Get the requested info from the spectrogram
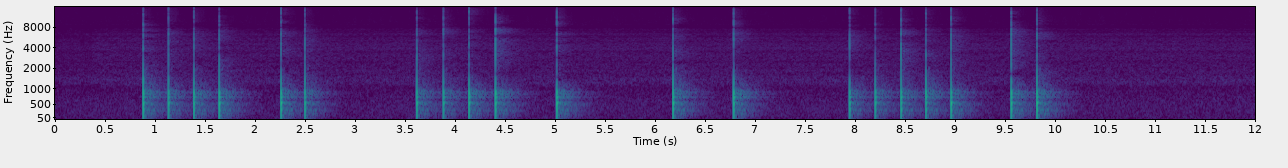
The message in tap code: RQAW

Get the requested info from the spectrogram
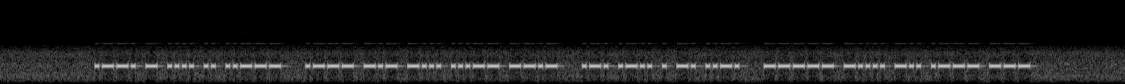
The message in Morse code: PTHI2 JKB3Q RLENF 06DJO

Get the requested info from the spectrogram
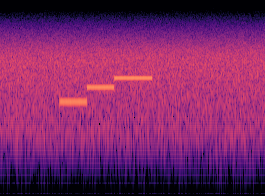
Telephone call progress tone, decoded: special information tone

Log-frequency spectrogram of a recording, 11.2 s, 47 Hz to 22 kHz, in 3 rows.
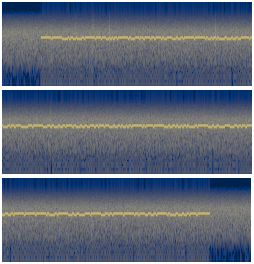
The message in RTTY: QRZ? DE VA5N K CQ DX DE ON8E ON8E K

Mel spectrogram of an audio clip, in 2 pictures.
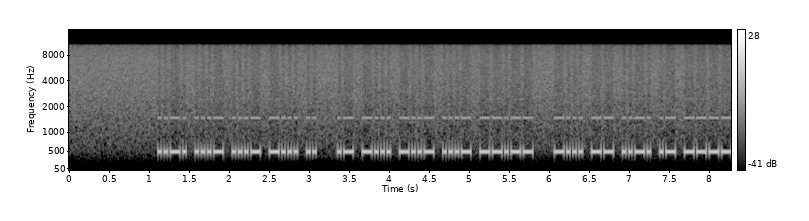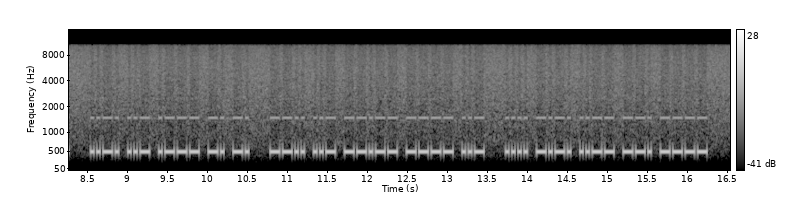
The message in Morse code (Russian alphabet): ФЖЖБИ АБЬЖЪ БМФАШ ФУЙНН ЗУЪШУ ХЦЮГШ

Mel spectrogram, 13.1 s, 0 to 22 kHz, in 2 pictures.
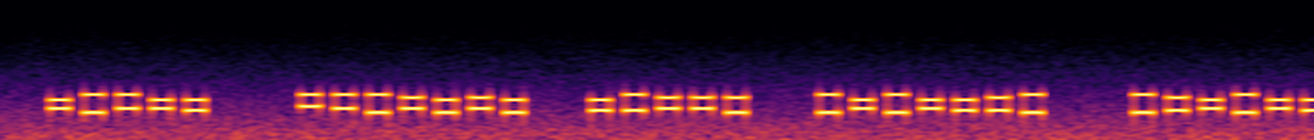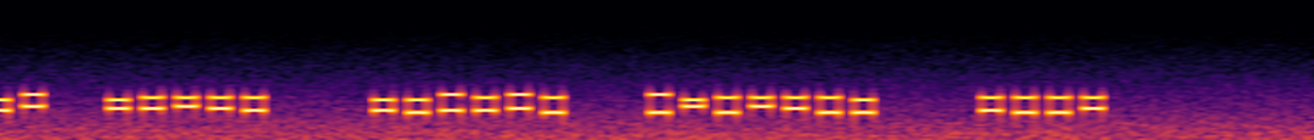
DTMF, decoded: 73974 #938181 46882 3737453 357374# 78085 416592 3*20821 5228

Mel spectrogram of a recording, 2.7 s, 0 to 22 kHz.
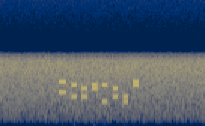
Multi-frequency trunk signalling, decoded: KP 850751 ST

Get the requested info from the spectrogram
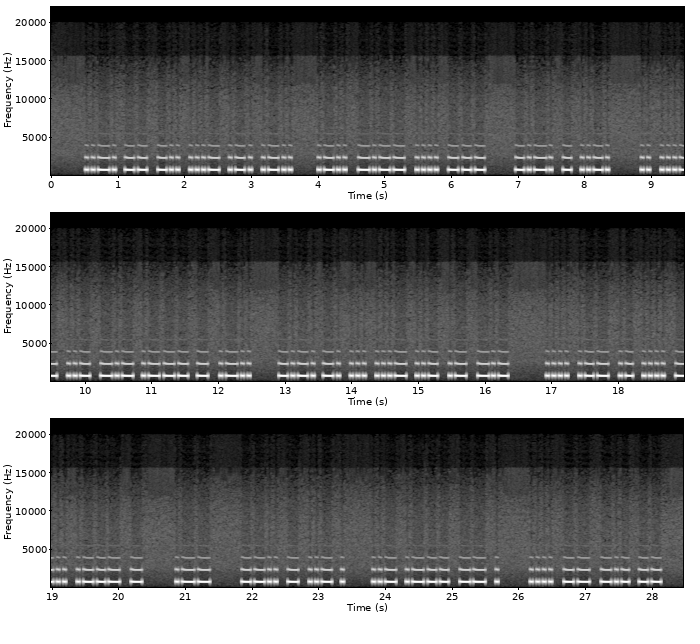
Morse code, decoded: FMDVRL LYHO CTF IVUKJTL CNSVUAK HWAHDJT W ZTUE UJME HMKM

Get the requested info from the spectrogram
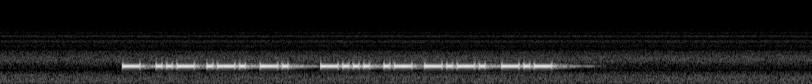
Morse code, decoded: TURN BACK

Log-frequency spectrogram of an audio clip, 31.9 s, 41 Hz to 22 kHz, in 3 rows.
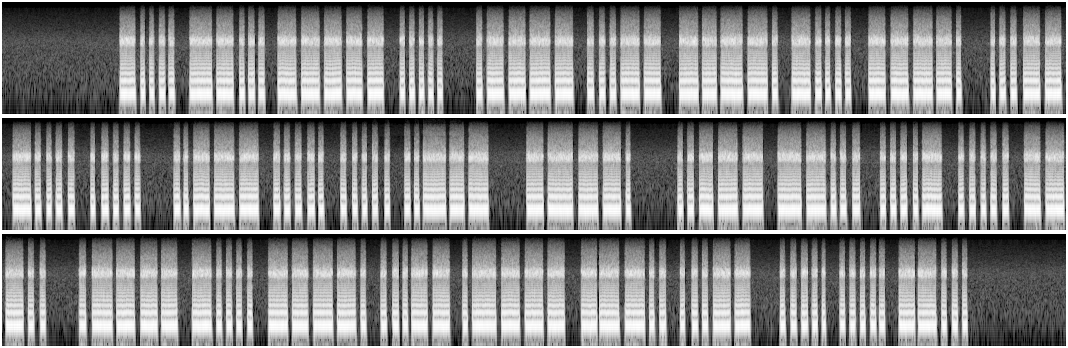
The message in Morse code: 6705 13969 365 2552 9 27458 1693183 557

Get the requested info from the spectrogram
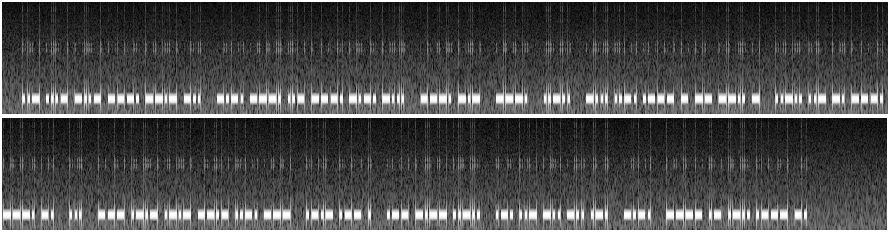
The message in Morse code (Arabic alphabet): طضصزقد ثزطزثب زك ز ه بفجتمذت هطنززن س خععقفخ عوء وظه رطددر ث شالجن

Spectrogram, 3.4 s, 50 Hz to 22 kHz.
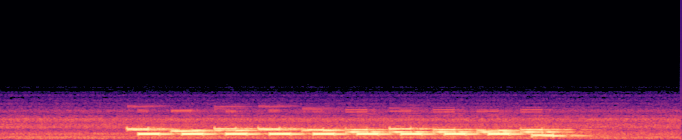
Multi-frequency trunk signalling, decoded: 0390647424

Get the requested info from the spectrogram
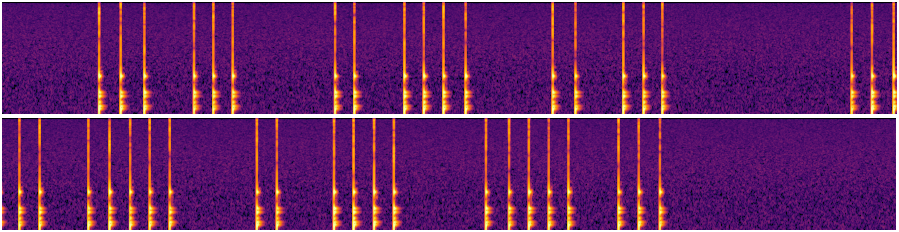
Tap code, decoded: NIH ZIX

